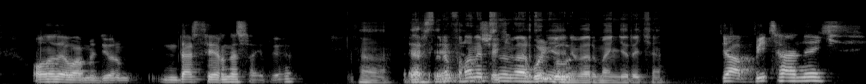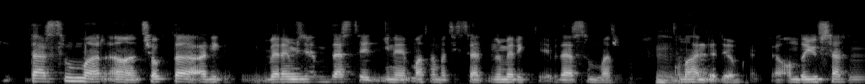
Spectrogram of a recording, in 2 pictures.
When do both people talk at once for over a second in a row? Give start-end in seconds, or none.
4.1-5.8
